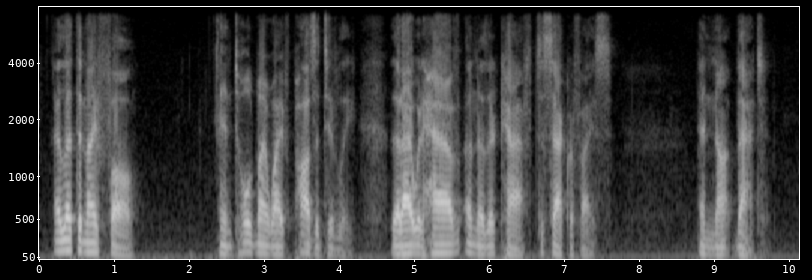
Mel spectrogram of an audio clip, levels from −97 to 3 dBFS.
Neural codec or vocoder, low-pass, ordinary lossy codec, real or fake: none; 7.2 kHz; Opus, 64 kbps; real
